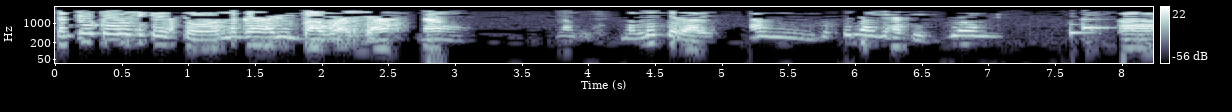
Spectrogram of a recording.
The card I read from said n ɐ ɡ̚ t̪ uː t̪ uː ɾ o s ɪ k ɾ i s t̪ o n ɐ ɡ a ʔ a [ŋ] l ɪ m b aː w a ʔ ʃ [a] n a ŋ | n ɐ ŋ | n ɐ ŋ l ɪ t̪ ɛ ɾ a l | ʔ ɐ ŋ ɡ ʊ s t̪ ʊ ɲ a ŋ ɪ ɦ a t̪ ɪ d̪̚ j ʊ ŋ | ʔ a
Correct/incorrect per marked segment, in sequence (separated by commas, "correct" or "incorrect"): incorrect, correct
